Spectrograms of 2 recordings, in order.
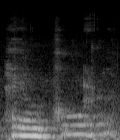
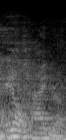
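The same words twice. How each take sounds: First: Higher, slow and drawn out; slow put-on cartoon voice. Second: Said in the usual way. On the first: Shown as a demonstration. Voice actor giving fans the line in character. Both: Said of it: "performing the line on request".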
